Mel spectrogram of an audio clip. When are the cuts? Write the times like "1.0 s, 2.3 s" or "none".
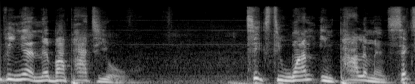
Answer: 2.5 s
